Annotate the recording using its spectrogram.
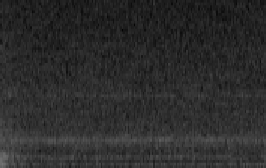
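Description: Faint, steady hiss of room tone.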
